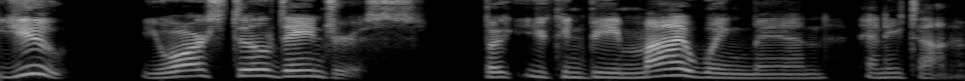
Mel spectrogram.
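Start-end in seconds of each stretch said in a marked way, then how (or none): none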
